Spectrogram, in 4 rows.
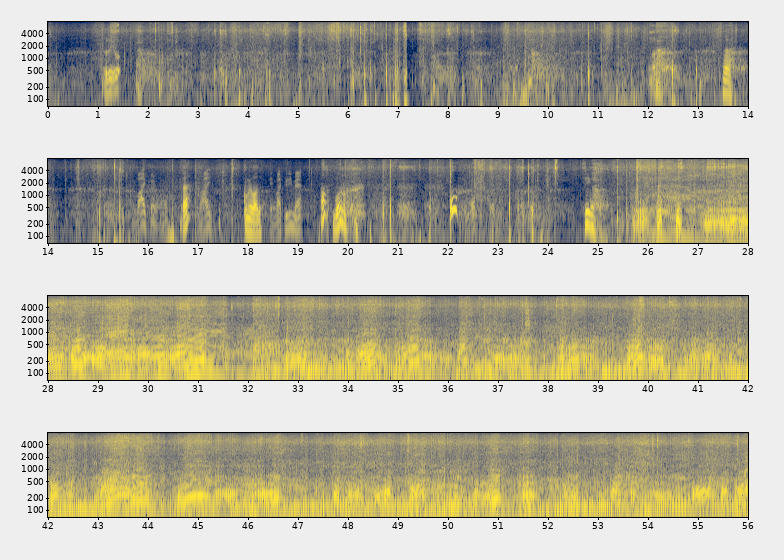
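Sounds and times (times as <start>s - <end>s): dirt bike engine revving: 25.6s - 56.0s.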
